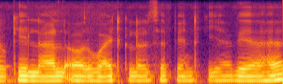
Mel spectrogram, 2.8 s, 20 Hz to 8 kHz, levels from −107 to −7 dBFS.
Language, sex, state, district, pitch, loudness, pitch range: Hindi, male, Chhattisgarh, Raipur, 110 Hz, -16 LUFS, 110-115 Hz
